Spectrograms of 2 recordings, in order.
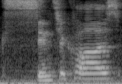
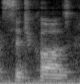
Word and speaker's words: Sinterklaas: First of all, it's not Santa Claus, it's like Sinterklaas, I think that's how you say it, which Santa apparently is based off of him. So yeah, so it's like Sinterklaas.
